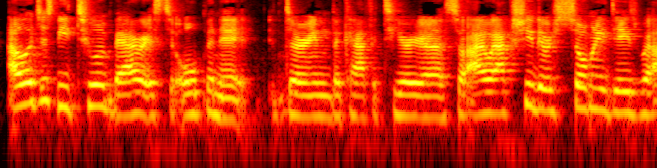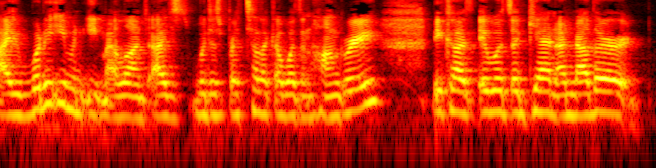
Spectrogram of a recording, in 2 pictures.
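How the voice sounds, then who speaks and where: A woman's voice: mid-range voice, fast talker, a bit bright. A woman in her thirties from Boston, a guest in a casual interview, talking in a chatty way with lots of "like" and "right?". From Boston, United States. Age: 30s. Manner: chatty, frequent "like" and "right?" tags. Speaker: guest, coffee company founder.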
